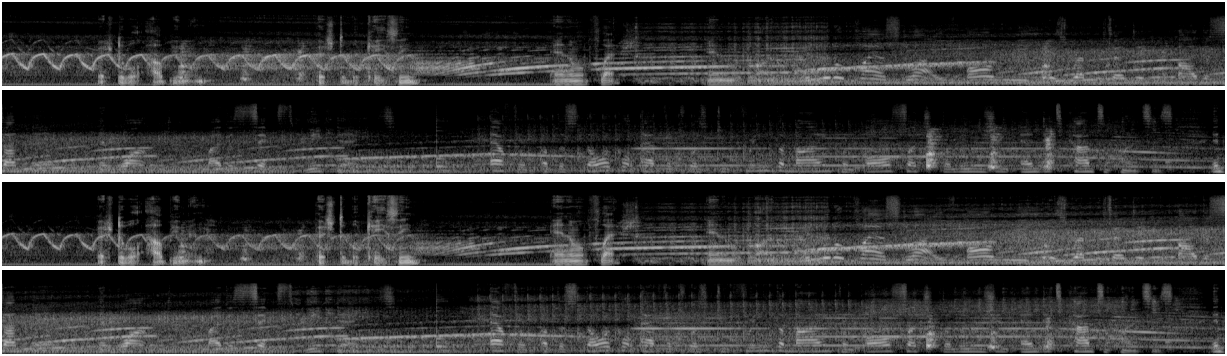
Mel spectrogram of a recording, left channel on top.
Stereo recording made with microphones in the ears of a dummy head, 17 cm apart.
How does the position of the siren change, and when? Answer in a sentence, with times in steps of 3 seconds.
You can hear the siren on the left from 0 s, in the centre from 6 s and on the right from 9 s.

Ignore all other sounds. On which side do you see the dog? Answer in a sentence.
In this clip you hear the dog on the left.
